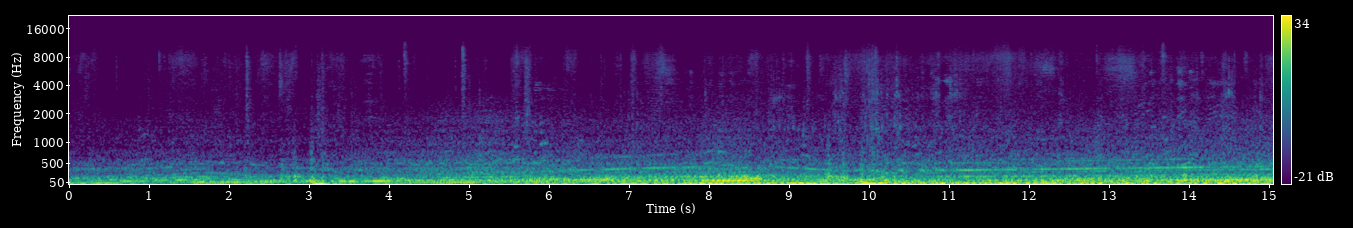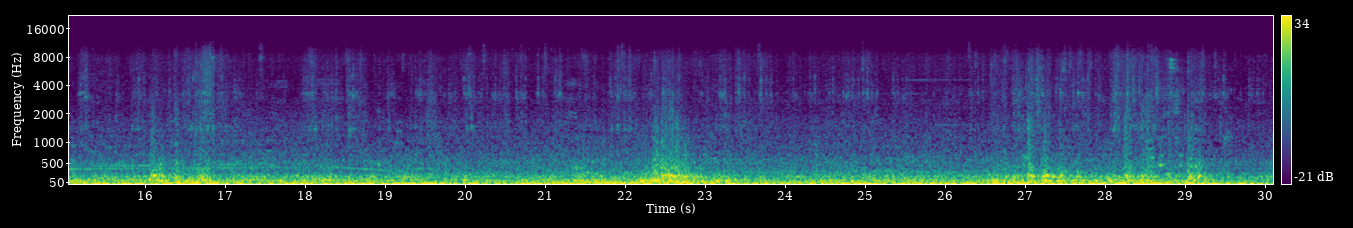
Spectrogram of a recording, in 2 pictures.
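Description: Inside a Hyundai New Super Aerocity city bus under way, engine and road noise rumbling and growing steadily louder as it gathers speed, with a faint whine that rises in pitch. A few sharp knocks from the body come through over bumps.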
